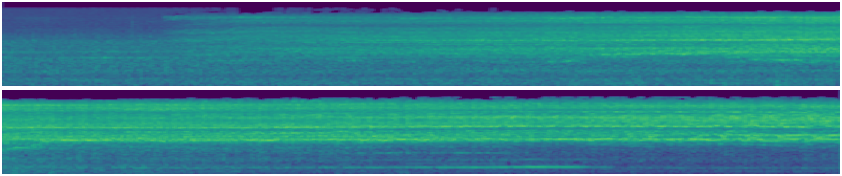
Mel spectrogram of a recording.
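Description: ICE high-speed train running past close by, growing louder over the first few seconds and then holding steady, with a high-pitched whine over the rolling noise.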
